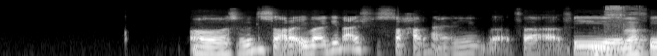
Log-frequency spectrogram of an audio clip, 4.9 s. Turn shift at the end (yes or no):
no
